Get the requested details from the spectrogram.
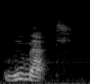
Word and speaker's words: Lumet: Also, I was mortified to discover that it is pronounced Lumet, Sidney Lumet. – I've been saying Lumet my entire life as well.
